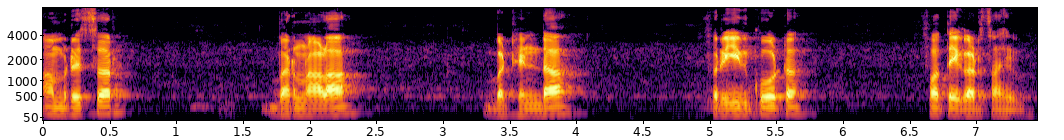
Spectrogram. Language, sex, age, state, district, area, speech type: Punjabi, male, 30-45, Punjab, Mansa, rural, spontaneous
